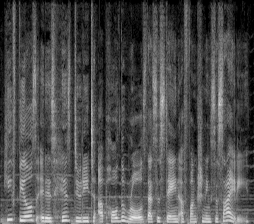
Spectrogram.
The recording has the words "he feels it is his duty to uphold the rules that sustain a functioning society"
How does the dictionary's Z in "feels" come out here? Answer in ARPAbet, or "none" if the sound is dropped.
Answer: Z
